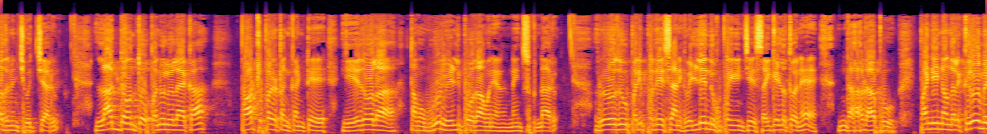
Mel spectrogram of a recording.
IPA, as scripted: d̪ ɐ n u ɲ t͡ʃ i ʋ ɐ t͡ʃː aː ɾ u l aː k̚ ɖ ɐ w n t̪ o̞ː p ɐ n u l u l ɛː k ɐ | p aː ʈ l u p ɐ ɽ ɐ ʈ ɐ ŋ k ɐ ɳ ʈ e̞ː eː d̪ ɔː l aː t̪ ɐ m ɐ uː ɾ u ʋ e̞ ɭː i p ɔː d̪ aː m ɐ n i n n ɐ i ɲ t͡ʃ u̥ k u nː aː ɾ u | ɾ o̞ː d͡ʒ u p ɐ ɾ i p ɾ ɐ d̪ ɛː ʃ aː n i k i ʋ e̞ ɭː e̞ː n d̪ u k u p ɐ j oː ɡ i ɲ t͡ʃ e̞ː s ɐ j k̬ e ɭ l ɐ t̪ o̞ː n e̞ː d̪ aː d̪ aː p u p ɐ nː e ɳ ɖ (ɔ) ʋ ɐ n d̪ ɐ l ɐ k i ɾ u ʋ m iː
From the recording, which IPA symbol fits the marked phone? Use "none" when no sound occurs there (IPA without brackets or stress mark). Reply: u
